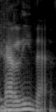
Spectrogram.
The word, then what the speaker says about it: Galinas: It is a hard G. Galinas.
